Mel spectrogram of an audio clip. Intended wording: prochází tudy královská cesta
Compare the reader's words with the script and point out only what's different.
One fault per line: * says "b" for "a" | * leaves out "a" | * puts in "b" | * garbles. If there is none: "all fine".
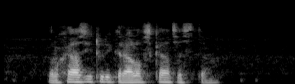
all fine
